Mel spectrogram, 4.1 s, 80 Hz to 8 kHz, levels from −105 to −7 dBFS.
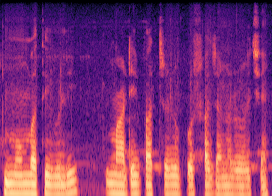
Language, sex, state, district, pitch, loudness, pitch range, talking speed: Bengali, male, West Bengal, Alipurduar, 100 Hz, -18 LUFS, 100-105 Hz, 90 wpm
